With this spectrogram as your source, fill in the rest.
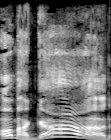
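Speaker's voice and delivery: mannered, high, slow, stretched-out sassy imitation.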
